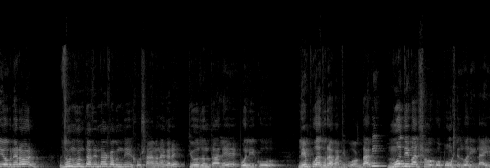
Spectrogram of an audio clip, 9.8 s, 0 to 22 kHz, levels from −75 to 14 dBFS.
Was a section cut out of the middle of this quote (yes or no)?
yes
